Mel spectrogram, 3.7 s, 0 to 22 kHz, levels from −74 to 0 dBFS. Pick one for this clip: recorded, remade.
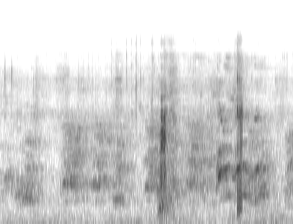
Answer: recorded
